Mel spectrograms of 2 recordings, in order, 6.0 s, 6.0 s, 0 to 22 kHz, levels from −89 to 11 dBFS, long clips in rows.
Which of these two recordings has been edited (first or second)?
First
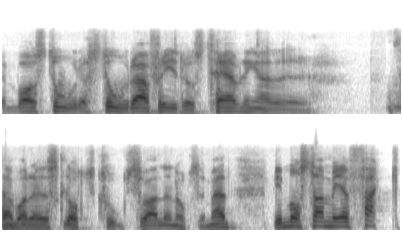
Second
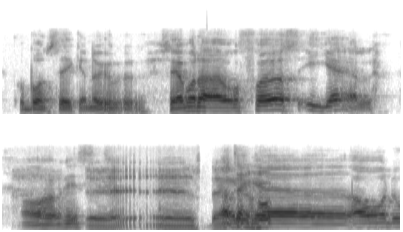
second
